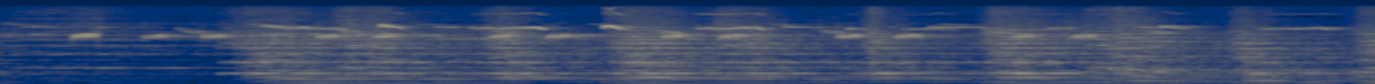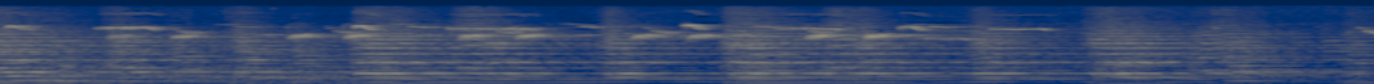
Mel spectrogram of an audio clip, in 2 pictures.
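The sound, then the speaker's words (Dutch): Birds of many species chirp and sing in quick, bright bursts throughout, layered over a dense, steady musical backdrop with rhythmic low pulses, in the Vogelzangbeek, a brook area of marsh, woods, ponds, meadows and pollard willows. No one speaks. “Er wonen hier ontzettend veel soorten vogels door de afwisseling van lapjes moeras, bos waterpoelen, weides en knotwilgen.”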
